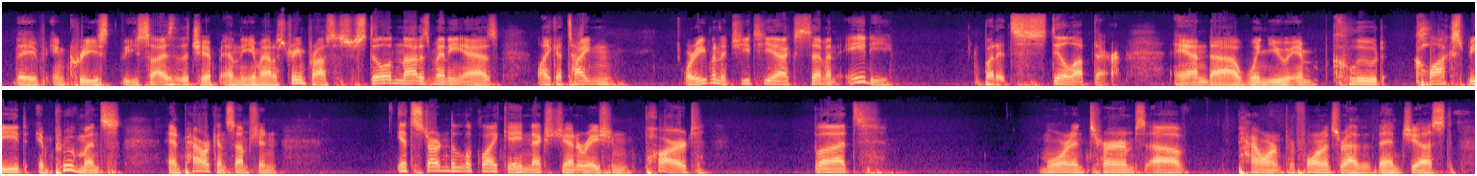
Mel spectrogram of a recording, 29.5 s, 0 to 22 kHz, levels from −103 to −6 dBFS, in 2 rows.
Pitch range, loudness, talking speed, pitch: 95-125 Hz, -18 LUFS, 125 wpm, 110 Hz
